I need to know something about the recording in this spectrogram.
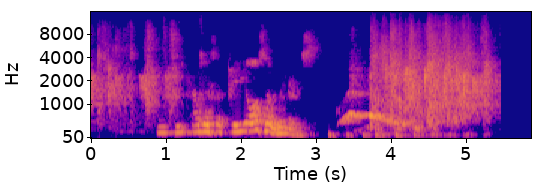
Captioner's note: applause; applause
